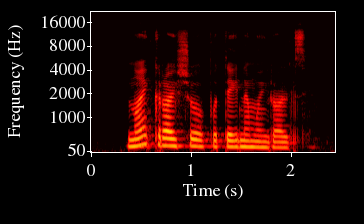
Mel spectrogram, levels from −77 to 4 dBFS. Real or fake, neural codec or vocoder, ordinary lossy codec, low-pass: real; none; none; 19.8 kHz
